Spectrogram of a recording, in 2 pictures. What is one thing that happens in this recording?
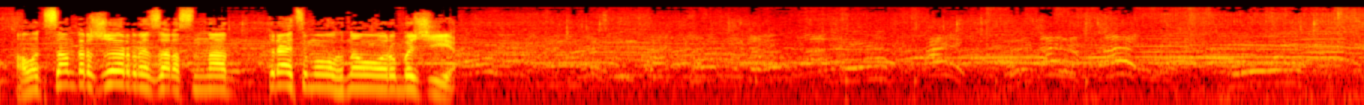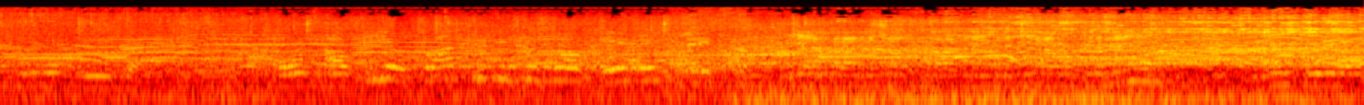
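A crowd cheers in the distance.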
